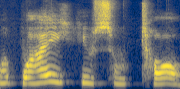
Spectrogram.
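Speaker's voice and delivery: weak frail voice. Voicing a crying young girl who looks up: frail voice. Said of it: "before a frail voice goes".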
